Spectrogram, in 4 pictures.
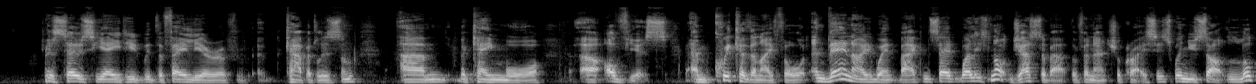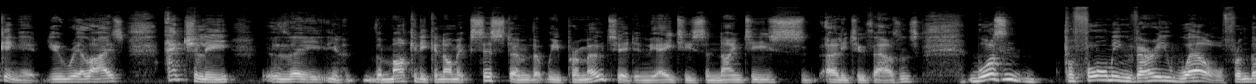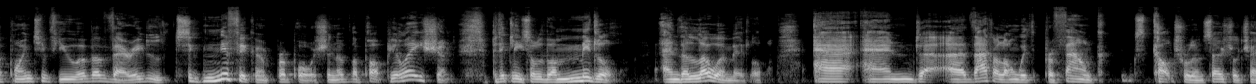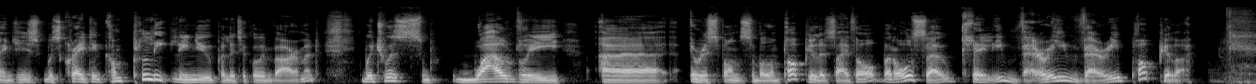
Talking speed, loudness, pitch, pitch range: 140 wpm, -19 LUFS, 120 Hz, 105-140 Hz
